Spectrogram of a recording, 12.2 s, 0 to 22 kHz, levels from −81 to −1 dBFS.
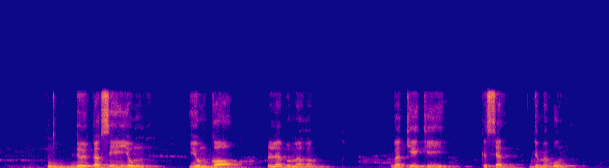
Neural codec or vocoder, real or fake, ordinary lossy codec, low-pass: codec, 24 kHz, 6 kbps, HILCodec; fake; Opus, 64 kbps; 9.9 kHz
